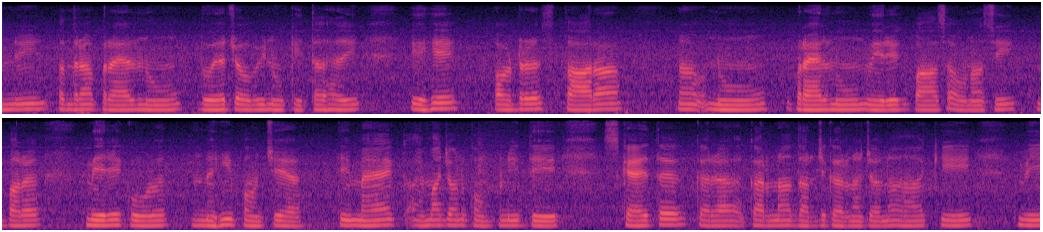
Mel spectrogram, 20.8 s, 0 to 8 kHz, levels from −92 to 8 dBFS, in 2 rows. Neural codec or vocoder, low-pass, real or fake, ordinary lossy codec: none; 7.2 kHz; real; none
